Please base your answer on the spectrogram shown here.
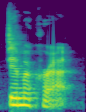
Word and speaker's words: Democrat: We've got 3 syllables here, emphasis on that first syllable and the E as in red vowel sound. Democrat. Then we've got a schwa in that second syllable and a very quick third syllable as well. Democrat, Democrat.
